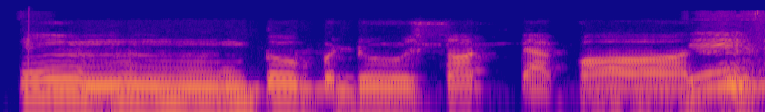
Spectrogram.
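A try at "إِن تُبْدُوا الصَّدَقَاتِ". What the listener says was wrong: Sodako nggak ada dal, nggak ada tasdidnya.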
